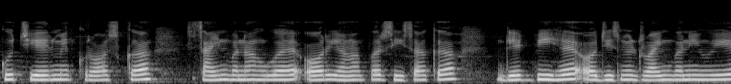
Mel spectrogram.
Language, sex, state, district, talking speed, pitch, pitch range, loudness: Hindi, female, Jharkhand, Ranchi, 190 wpm, 215 Hz, 210-225 Hz, -14 LUFS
